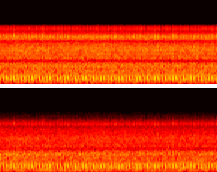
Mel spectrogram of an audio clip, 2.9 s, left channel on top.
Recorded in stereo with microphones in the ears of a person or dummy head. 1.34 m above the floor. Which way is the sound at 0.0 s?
90° left.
